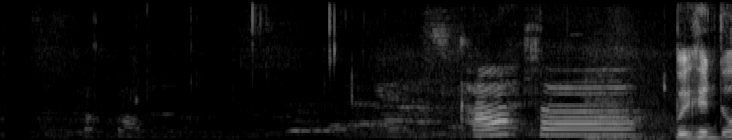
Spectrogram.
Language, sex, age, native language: Icelandic, female, 14, Icelandic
